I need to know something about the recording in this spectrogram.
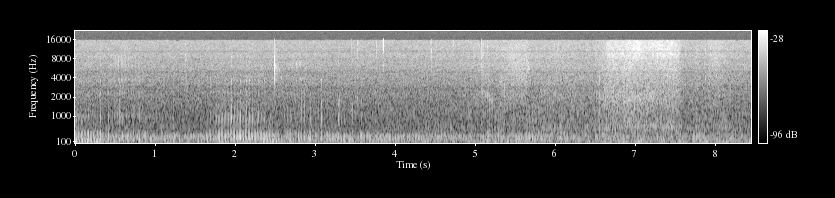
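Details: A Siberian cat that does not want to wake up purrs steadily and low, a continuous rumbling throb that runs through the whole recording, with a few faint clicks and light rustling.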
